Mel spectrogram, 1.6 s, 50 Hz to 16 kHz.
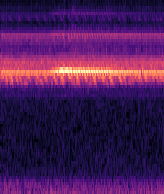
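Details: Bell crickets singing in autumn, recorded in Sanuki, Chiba, Japan, on a ZOOM H6 or TASCAM DR-05X: a clear, ringing high trill that swells louder midway, with a fainter chorus of other crickets steady beneath.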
